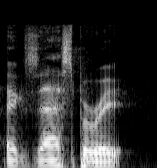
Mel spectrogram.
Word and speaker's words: exasperate: It's exasperate. – Exasperate, yes. Amen.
